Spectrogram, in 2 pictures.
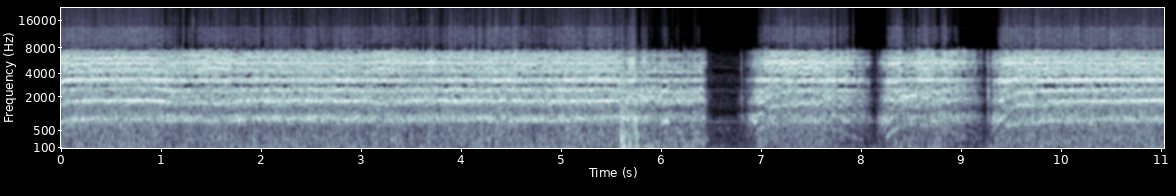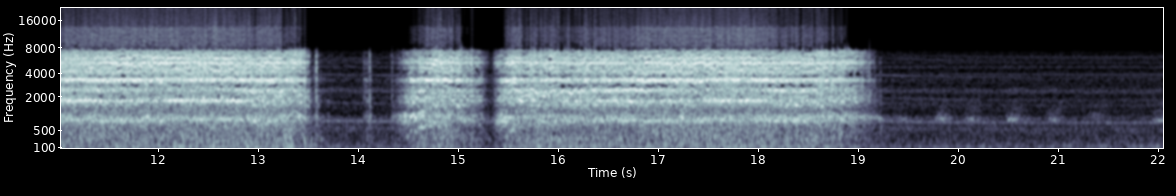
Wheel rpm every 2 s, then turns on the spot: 220, 230, 200, 90, 110, 220, 160, 90, 220, 70, 0.
none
